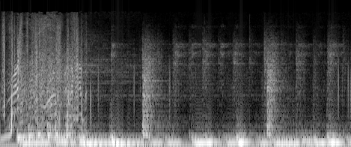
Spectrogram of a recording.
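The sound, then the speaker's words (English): A DJ's record rewind scratch whips rapidly back and forth at the start, then a heavy, thumping bass beat rolls in and loops steadily with punchy kicks. “Rewind the rhythm,”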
